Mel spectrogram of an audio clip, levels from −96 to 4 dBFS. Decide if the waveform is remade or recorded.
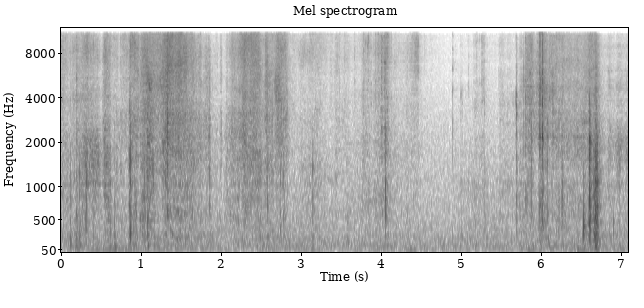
recorded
